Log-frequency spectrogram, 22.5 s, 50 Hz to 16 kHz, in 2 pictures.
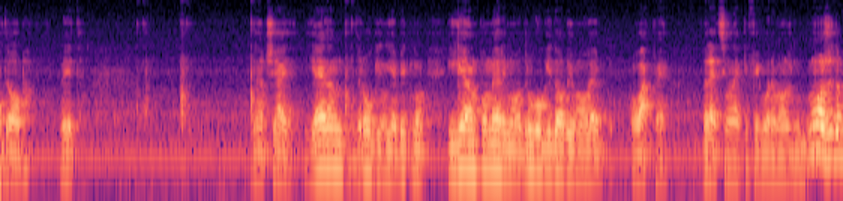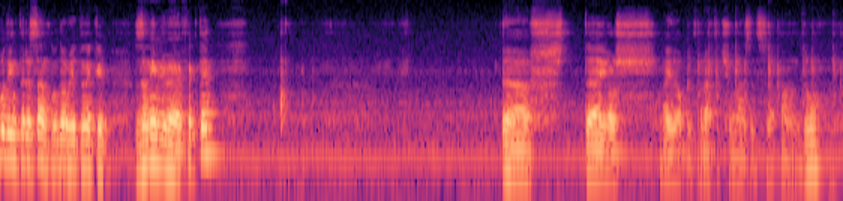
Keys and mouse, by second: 1.8 click, 2.4 click, 4.6 click, 6.1 g, 20.4 ctrl+z, 20.7 ctrl+z, 21.5 ctrl+z, 22.3 ctrl+z.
